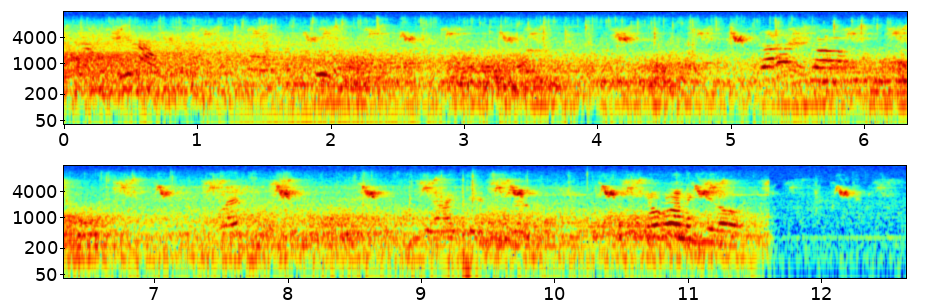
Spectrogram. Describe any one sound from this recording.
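Water sprays and splashes on pavement.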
